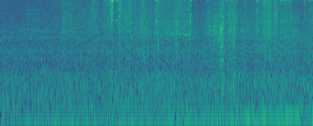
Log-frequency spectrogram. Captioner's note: bag rustling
